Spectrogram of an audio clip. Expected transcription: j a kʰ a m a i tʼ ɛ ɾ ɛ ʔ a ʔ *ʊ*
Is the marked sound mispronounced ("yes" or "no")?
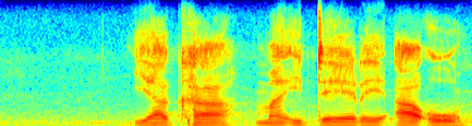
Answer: no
